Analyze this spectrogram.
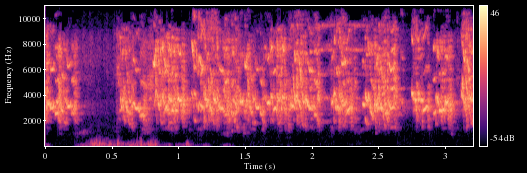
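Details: Pair of breeding budgies chirping in quick scratchy bursts, a low rustling thud in the first second, then unbroken high warbling.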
